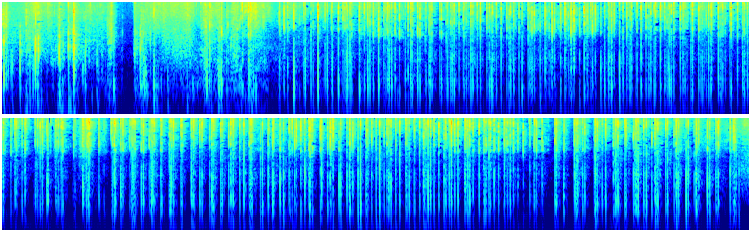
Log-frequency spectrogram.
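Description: Long black nails tap and rub a flat, empty, semi-transparent plastic pencil pouch with a black palm-leaf print and a black zipper, lying on a plastic-covered surface. The result is a steady stream of dense, bright plastic crinkling and crackling, with rapid sharp clicks that stop almost instantly and little low end, lasting the full fifteen seconds.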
